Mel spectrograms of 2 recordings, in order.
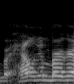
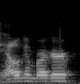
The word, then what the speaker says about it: Helgenberger: But Marge Marge Helen Helenberger, I think that's how you say it. Marge Helgenberger, she's very very good in this.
